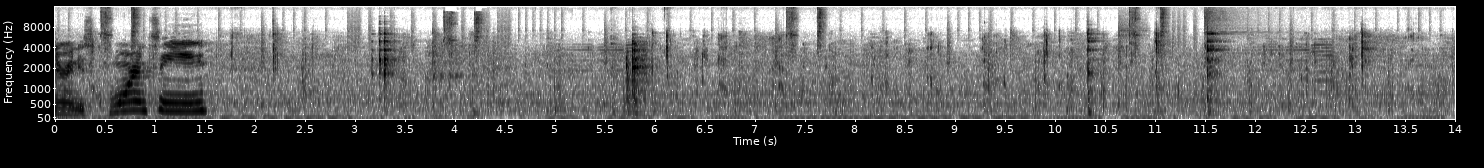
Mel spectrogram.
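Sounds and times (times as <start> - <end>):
steady low hum: 0.0 - 14.0
wet chewing and mouth clicks: 1.6 - 2.7, 4.0 - 14.0.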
